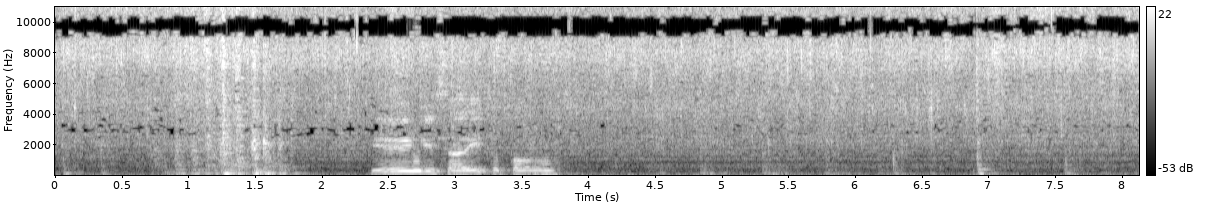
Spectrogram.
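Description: A wooden spoon scrapes and stirs food in a frying pan.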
